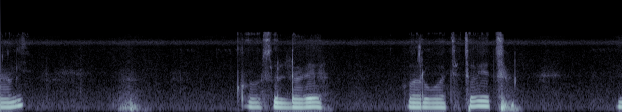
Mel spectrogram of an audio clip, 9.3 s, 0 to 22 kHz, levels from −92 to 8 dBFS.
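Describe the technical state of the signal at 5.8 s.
At 5.82 s, concealed Bluetooth headset packet loss drops about 15 ms of audio, consistent with two lost frames; the receiver patches the gap with repeated recent waveform, leaving a buzzy blip.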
